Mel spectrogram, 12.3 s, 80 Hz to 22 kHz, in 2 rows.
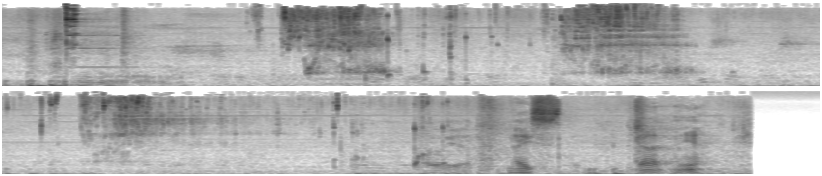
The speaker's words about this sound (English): We have some Brennan Vineyards Tempranillo Fall 2013 Reserve right now that we're actually enjoying right now during the podcast. So, oh, doesn't that sound good? All right, so we're going to go ahead. Where's your glass? Pour some in here.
